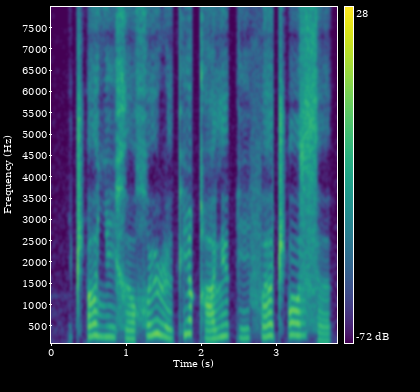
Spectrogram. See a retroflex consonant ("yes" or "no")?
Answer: yes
